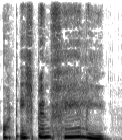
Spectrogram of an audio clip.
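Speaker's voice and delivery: put-on high bright girl voice. A narrator's reading. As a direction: answer cheerfully. Feli answering the frog.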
